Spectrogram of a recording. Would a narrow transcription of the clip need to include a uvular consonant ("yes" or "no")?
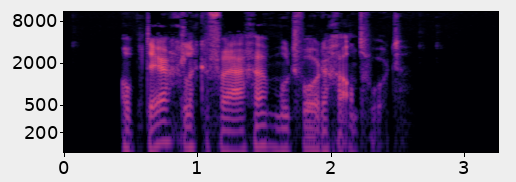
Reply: yes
